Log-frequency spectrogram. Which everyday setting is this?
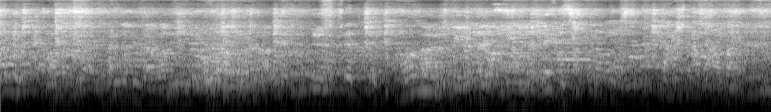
restaurant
